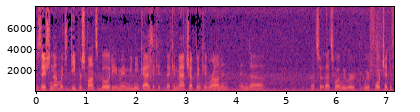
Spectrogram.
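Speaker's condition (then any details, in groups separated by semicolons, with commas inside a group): No condition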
